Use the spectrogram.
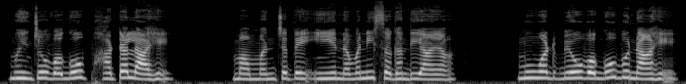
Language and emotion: Sindhi, sad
